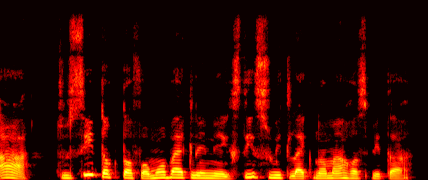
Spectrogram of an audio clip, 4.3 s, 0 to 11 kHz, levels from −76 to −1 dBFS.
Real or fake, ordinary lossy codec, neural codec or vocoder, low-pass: real; none; none; 9.9 kHz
